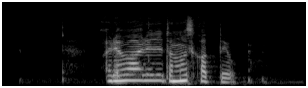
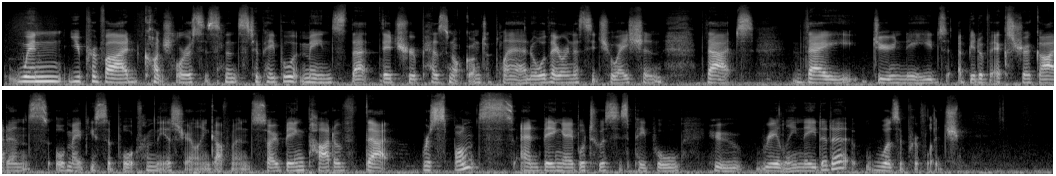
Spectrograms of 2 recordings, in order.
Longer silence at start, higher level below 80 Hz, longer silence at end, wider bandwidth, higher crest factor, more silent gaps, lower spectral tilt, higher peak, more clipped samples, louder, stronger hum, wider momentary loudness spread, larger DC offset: first, 1.05 s vs 0 s; second, -76 dBFS vs -40 dBFS; first, 0.7 s vs 0 s; second, 10.5 kHz vs 20 kHz; second, 16 dB vs 22 dB; neither; first, -5 dB/octave vs -3.5 dB/octave; second, -8 dBFS vs 0 dBFS; neither; about the same, -23 LUFS vs -22 LUFS; neither; about the same, 12 LU vs 10 LU; neither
